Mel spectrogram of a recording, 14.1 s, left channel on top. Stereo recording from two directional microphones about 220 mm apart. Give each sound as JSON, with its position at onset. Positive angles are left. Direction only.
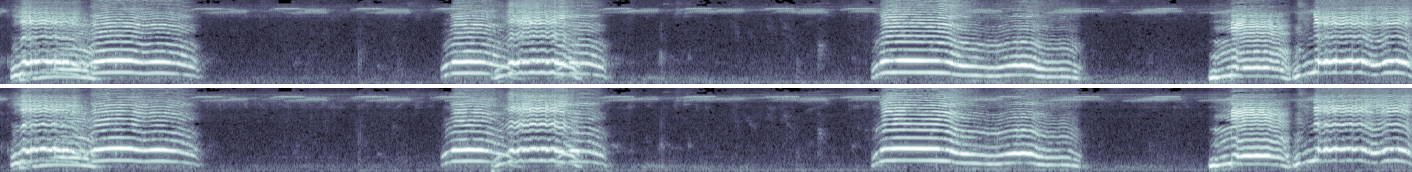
{"t": 0.1, "sound": "goat", "side_deg": 15}
{"t": 4.4, "sound": "goat", "side_deg": 10}
{"t": 8.7, "sound": "bleat", "side_deg": 10}
{"t": 12.1, "sound": "bleat", "side_deg": 10}
{"t": 13.1, "sound": "goat", "side_deg": 15}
